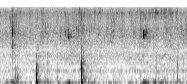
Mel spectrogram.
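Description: Flour-dredged crab cakes frying in shallow vegetable oil in a skillet: a faint, steady sizzle with a few soft crackles. The oil is hot enough for a little sizzle rather than a big dramatic one.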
